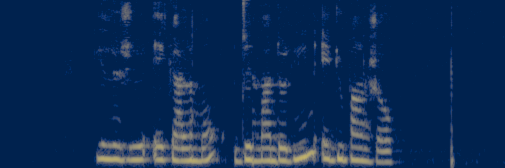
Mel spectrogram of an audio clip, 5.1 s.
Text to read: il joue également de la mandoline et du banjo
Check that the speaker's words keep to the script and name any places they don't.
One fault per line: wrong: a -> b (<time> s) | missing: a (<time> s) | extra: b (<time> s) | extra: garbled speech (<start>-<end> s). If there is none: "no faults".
missing: la (2.5 s)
